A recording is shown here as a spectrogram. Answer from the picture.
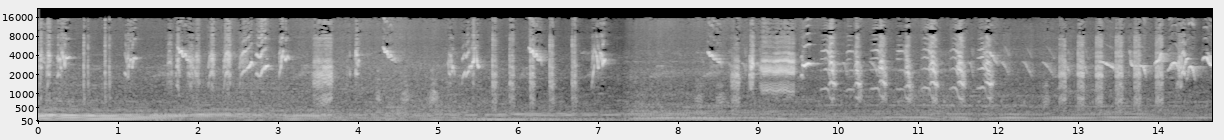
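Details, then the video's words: Starling song as a training lure: dense, fast chattering clicks and squawks, with a buzzy burst midway, over rumbling background noise. "MAsteran & Pancingan Segala Jenis Burung Jalak Wajib Langsung Buka Suara"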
